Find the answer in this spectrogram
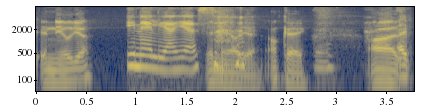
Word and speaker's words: Inelia: Am I pronouncing that right, Inelia? Inelia, yes.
